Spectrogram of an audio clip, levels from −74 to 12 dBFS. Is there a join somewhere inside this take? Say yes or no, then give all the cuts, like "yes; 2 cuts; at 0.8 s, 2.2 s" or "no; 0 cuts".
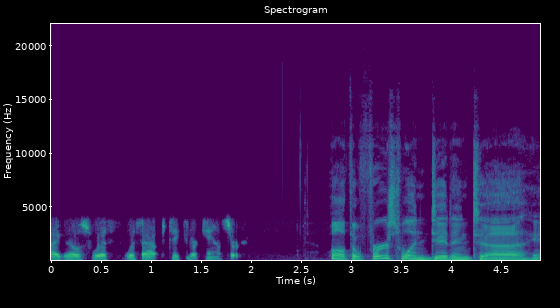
no; 0 cuts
